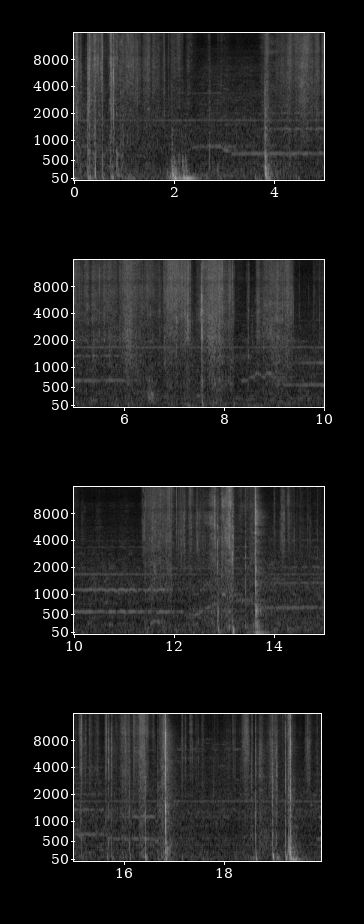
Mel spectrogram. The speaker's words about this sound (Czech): A já už se dívám na vaši fotku, míchám u toho karty a my se spolu podíváme, co nám Tarot poví o vás dvou.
